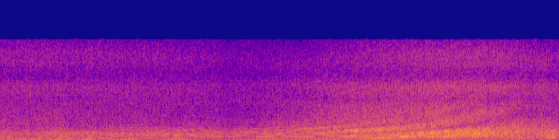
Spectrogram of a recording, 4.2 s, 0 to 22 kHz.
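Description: DJI Mavic 3 quadcopter's propellers whining close by as it flies in low and comes down to land, a steady buzz of several tones over a hiss. The pitch dips slightly about two seconds in, and the sound grows louder toward the end.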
